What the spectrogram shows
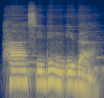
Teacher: suara tanwinnya harus dipendekkan dan langsung dimasukkan ke huruf alif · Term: idhar halqi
